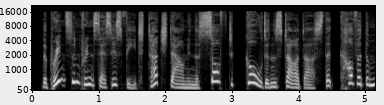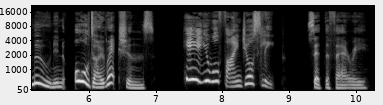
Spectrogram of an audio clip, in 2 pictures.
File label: childrens audiobook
